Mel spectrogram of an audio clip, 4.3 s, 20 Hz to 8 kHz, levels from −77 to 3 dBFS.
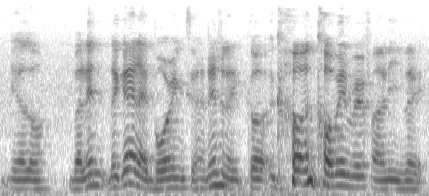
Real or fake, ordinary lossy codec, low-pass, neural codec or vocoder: real; none; 7.2 kHz; none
